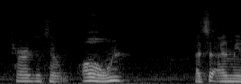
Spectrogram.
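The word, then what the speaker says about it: -one: is e turns into own that's i mean it says one but really it's pronounced own right and so here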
